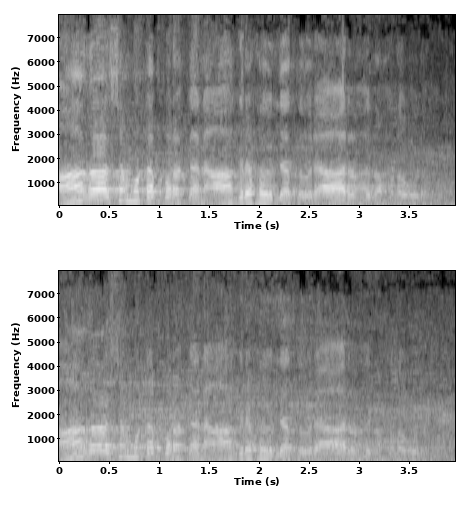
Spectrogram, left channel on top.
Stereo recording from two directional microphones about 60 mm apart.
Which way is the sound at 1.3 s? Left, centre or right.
Left.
